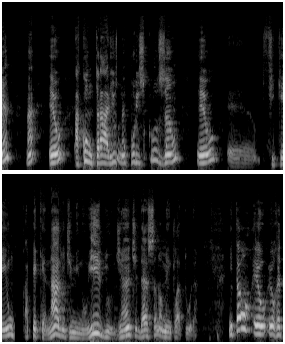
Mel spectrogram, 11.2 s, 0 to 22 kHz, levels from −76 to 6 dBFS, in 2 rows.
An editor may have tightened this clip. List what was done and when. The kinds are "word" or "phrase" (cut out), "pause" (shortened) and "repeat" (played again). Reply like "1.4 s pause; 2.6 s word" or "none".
1.4 s word; 2.3 s word; 4.5 s word; 5.1 s word; 5.9 s word; 7.9 s word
